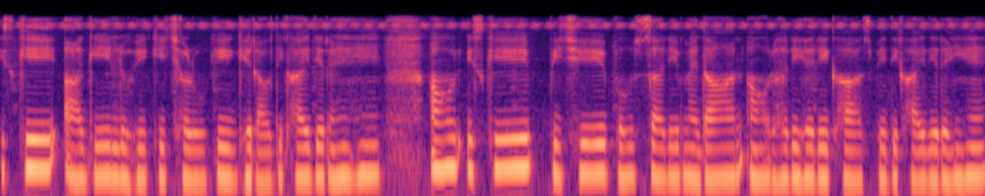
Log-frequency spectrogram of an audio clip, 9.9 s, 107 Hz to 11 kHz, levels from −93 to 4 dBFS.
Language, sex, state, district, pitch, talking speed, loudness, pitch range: Hindi, female, Uttar Pradesh, Jalaun, 170 Hz, 150 wpm, -18 LUFS, 165-180 Hz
